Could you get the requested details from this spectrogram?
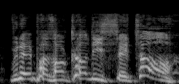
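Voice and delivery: high put-on professor voice, ending in a chuckle; jovial Slughorn. Slughorn teases underage pupils, jovial high voice and laugh.

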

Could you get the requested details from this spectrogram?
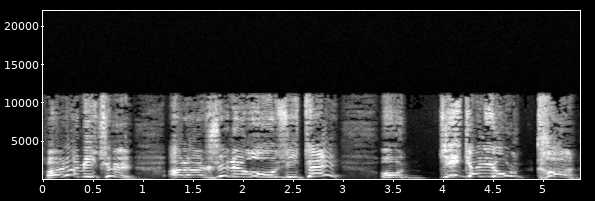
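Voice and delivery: very high, whooping toast; exuberant, high-pitched cheer; drunken cry. A narrator's reading. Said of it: "au cri de".

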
